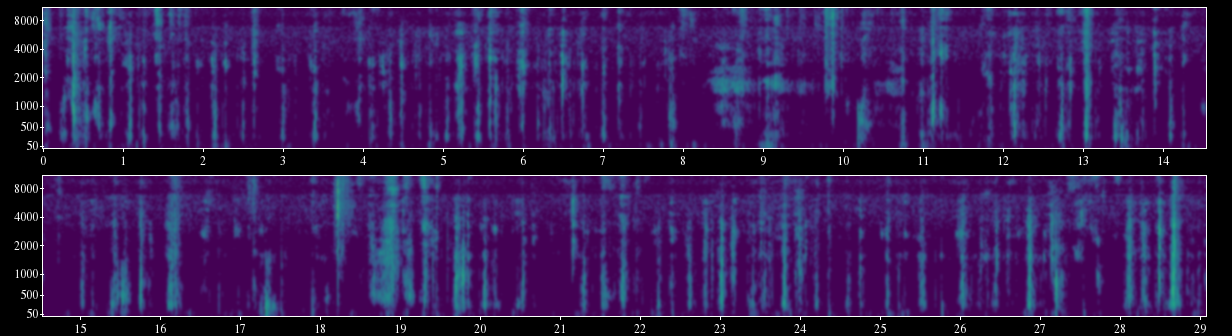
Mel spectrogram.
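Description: A person chewing and crunching food, a dense irregular run of crisp bites and chews.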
